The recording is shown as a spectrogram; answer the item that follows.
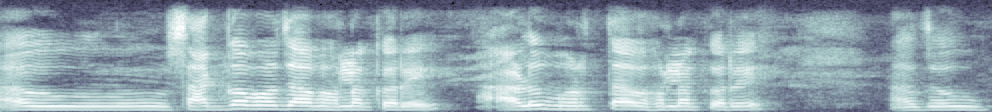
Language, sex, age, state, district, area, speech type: Odia, female, 60+, Odisha, Jagatsinghpur, rural, spontaneous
